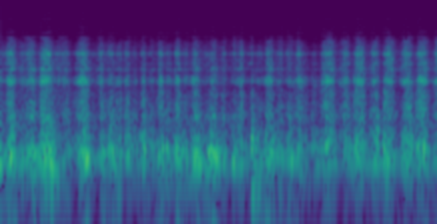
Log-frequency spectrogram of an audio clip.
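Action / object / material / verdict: scrape / round wooden plate / wood / none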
